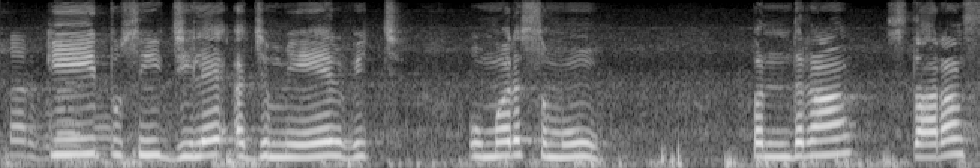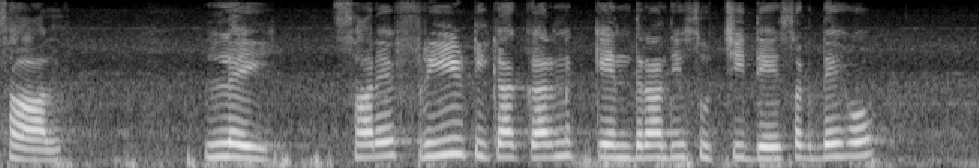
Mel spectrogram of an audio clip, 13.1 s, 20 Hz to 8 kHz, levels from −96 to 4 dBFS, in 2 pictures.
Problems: background sounds at intervals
